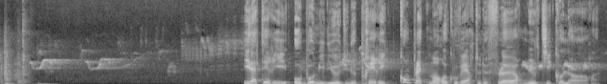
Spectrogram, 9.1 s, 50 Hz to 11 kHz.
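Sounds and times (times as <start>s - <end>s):
wooden door latch knocks: 0.0s - 0.7s
wooden door hinges creaking: 0.0s - 1.0s
speech: 3.7s - 9.1s.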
